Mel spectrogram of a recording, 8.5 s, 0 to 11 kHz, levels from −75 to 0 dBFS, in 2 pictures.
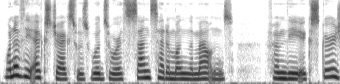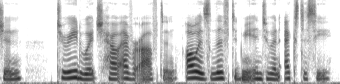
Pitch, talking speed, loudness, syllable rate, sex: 235 Hz, 170 wpm, -19 LUFS, 5.4 syllables/s, female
